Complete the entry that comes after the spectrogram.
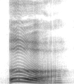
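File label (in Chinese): "e", Mandarin Chinese, female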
